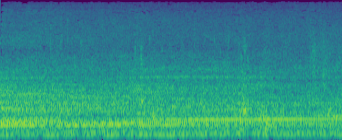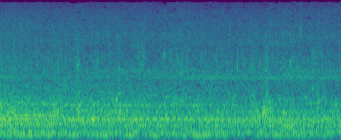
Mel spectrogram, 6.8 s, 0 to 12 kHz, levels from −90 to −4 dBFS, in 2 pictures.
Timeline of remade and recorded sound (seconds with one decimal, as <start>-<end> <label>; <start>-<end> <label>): 0.0-0.8 recorded; 0.8-1.3 remade; 1.3-2.5 recorded; 2.5-3.9 remade; 3.9-6.8 recorded

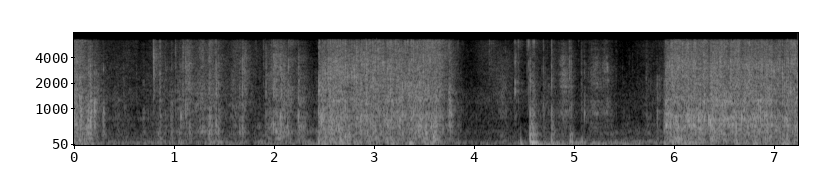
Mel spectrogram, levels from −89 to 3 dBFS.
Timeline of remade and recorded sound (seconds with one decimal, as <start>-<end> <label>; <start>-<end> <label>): 0.0-0.7 remade; 0.7-1.6 recorded; 1.6-7.2 remade

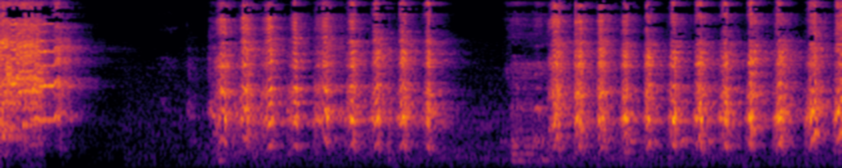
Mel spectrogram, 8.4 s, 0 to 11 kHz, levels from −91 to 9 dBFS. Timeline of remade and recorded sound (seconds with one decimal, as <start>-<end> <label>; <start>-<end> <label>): 0.0-8.4 recorded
